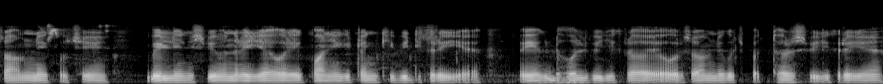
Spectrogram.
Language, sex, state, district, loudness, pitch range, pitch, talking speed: Hindi, male, Rajasthan, Bikaner, -19 LUFS, 95-100 Hz, 95 Hz, 205 wpm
